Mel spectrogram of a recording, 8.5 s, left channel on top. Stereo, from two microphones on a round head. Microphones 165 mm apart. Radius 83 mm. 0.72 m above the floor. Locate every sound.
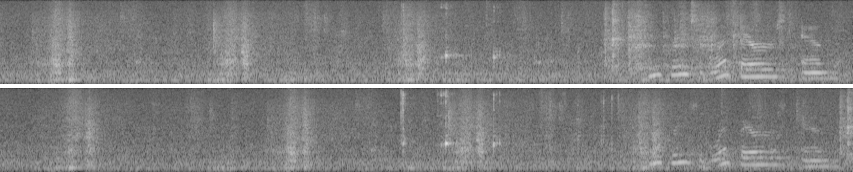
4.0 s chewing: 75° right (ahead or behind), 1.0 m
6.5 s a man speaking: 65° left (ahead or behind), 1.1 m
